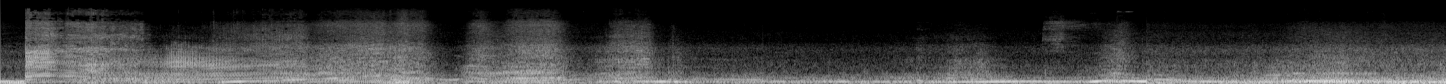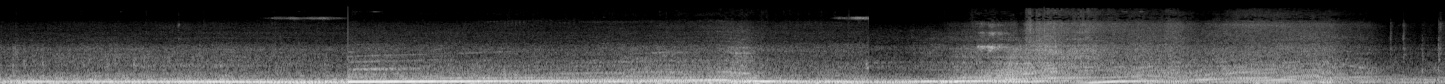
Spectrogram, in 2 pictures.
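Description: Muscle-car V8 engine heard from inside a car's cabin, droning steadily at cruise and revving up under hard acceleration a few times: a couple of seconds in, around ten seconds, and most strongly around twenty-five seconds.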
